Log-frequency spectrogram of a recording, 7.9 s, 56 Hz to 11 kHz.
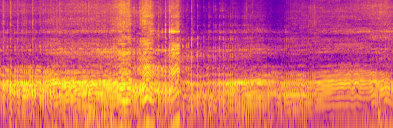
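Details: TC125 two-stroke dirt bike after a carb clean and a new fuel line with filter, on a cold day: raspy buzz climbing and easing off with throttle, pulling cleanly without bogging or missing; running healthy.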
